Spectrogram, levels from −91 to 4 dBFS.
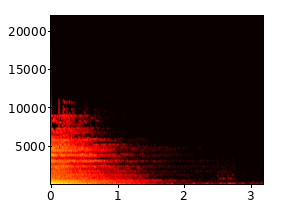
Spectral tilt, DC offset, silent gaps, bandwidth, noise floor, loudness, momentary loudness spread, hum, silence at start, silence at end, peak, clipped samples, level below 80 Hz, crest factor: -5 dB/octave; under 0.1%; none; 10.5 kHz; -63 dBFS; -31 LUFS; 23 LU; none; 0 s; 0.45 s; -12 dBFS; under 0.1%; -42 dBFS; 22 dB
